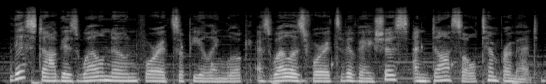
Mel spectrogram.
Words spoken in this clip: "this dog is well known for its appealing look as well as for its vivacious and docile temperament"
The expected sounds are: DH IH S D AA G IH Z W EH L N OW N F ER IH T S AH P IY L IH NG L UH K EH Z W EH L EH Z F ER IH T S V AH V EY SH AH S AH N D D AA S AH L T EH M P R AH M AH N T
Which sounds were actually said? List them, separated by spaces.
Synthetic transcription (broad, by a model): DH IH S D AA G IH Z W EH L N OW N F ER IH T S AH P IY L IH NG L UH K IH Z W EH L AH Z F ER IH T S V AH V EY SH AH S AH N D D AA S L T EH M P R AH M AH N T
